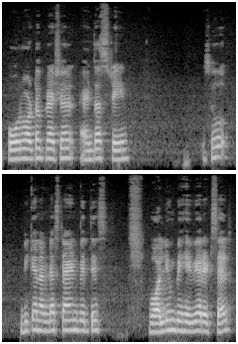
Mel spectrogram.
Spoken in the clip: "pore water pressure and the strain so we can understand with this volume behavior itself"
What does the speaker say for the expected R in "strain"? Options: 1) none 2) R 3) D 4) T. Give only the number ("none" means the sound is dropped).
2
